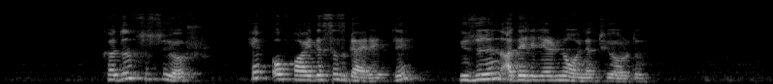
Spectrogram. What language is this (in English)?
Turkish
